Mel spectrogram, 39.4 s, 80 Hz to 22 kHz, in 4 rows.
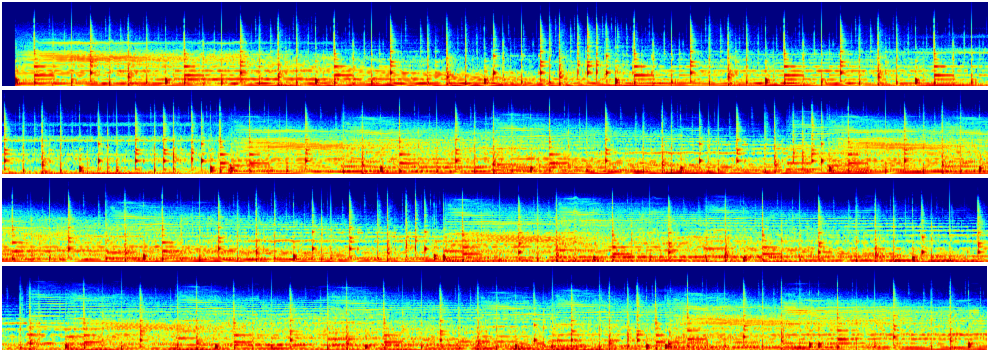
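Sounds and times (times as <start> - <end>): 
raga beat music: 0.2 - 39.4.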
